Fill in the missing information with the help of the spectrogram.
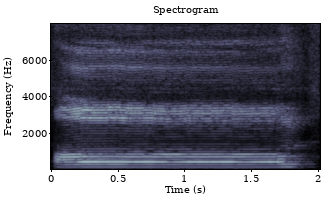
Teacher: ओम का उच्चारण करते करते क्या है कि हम उस स्वर को क्या करते हैं लंबा खींचते हैं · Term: प्लुत स्वर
